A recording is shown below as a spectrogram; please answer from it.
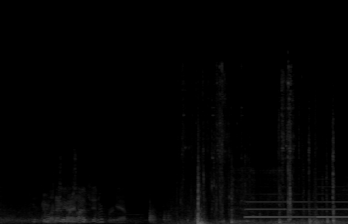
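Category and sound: vehicle, getting into a truck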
